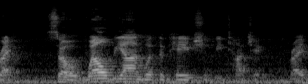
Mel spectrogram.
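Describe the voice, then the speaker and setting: Speech comes at a moderate pace with ordinary pitch variation. There is noticeable background noise and audible room echo. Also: man. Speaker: marketing speaker. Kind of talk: presentation.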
